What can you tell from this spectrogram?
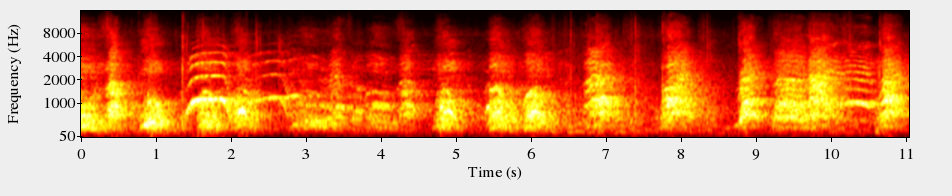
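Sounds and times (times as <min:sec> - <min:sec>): cheerleaders shouting in unison: 0:00.0 - 0:11.0.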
